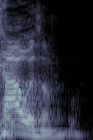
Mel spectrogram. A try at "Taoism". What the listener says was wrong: It's actually supposed to say with a D. Taoism. It's spelled with a T.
